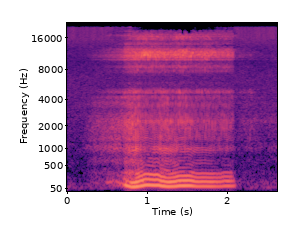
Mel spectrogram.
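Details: One loud, low, buzzing snore on a breath in, lasting about a second and a half, during deep sleep; heavy snoring.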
